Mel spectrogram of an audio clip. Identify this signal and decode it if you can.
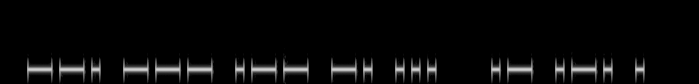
Morse code, heard as a keyed tone, about 15 wpm, 700 Hz. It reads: GOWNS ARE
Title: Pangram Challenge v2 - 15wpm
